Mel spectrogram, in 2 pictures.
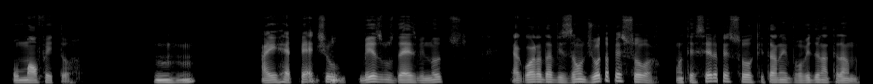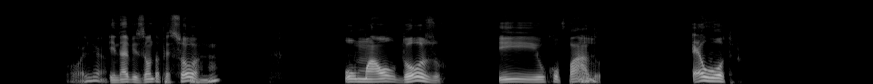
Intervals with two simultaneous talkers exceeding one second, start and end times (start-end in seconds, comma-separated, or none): none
